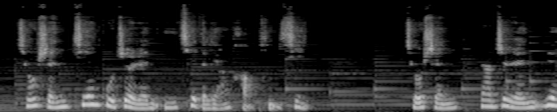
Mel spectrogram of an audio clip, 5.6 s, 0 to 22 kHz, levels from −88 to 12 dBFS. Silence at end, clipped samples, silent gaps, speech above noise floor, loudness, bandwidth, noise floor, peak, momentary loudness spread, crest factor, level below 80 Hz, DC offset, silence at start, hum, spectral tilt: 0 s; under 0.1%; none; 32 dB; -19 LUFS; 14.5 kHz; -49 dBFS; 0 dBFS; 10 LU; 18 dB; -66 dBFS; under 0.1%; 0.2 s; none; -5 dB/octave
